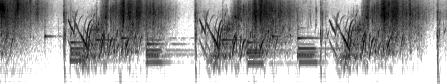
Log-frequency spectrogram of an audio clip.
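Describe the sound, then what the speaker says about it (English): Plants are watered in the video game Pokémon Pokopia, heard as three repeated bursts of squishy, splashing liquid effects. Each burst is mixed with bright chiming tones and rising sweeps and is separated from the next by short gaps. "Go ahead and water these."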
